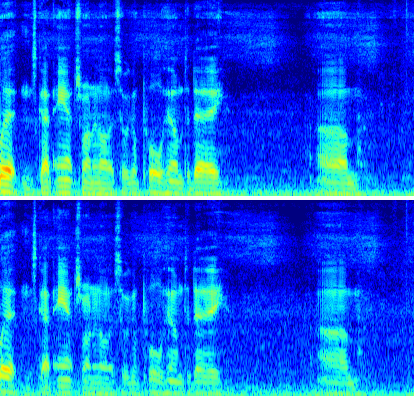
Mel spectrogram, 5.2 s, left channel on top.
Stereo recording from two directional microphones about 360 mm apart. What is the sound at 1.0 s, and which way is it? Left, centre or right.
Speech, left.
